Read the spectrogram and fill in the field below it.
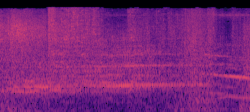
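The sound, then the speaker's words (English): A loud car crash as a speeding teen driver's sport utility vehicle loses control on a bumpy road and slams into another car in cross traffic: continuous harsh, crunching noise with a thin screeching whine running through it, steady for a couple of seconds, with no voices. “Losing control, the young driver barrels into cross traffic.”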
